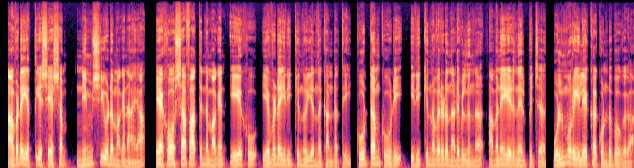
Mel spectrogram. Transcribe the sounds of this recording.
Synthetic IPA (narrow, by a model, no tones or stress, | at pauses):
ɐʋiɽe̞et̪ːijɐɕe̞ːʂɐm | nimɕijuɽe̞mɐɣɐnaːjɐ | je̞ho̞ːɕaːfaːt̪ːinde̞mɐɣɐnje̞ːhue̞ʋiɽe̞jiɾikʲːunːue̞nːɨkɐɳɖet̪ːikuːʈːɐmkuːɽiːɾikʲːunːɐʋɐɾuɽe̞nɐɽɐʋilninːɨɐʋɐne̞eɽunːeːlpit͡ɕːɨuɭmurijile̞ːkːɨko̞ɳɖupo̞ːɣuɣɐ̰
